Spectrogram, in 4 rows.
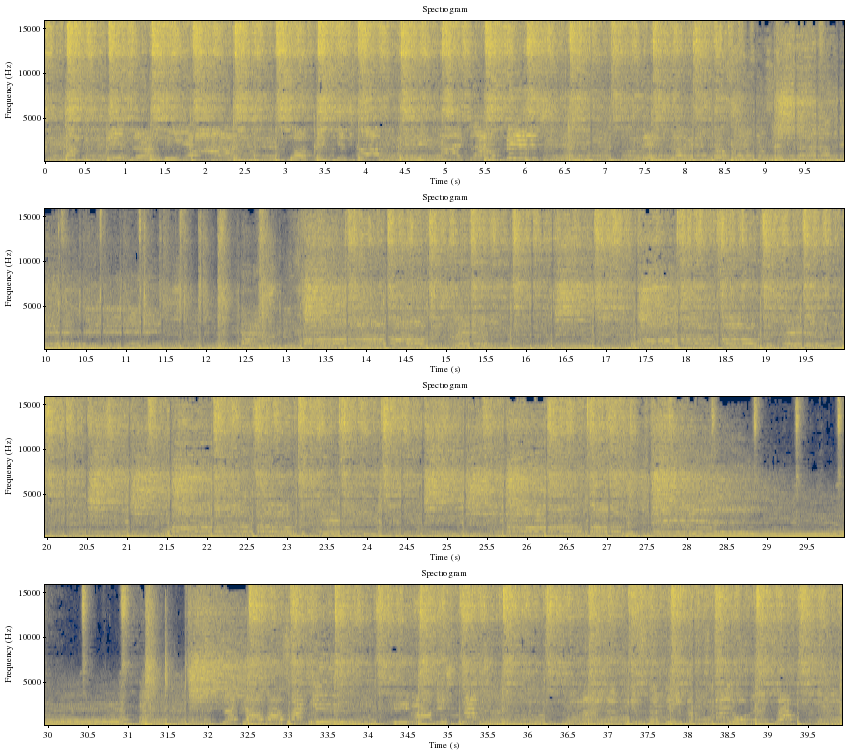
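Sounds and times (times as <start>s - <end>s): rock band playing: 0.0s - 39.9s
person singing: 7.1s - 20.3s, 21.3s - 24.3s, 25.5s - 29.1s, 32.1s - 39.9s.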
